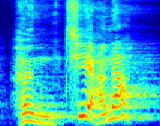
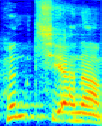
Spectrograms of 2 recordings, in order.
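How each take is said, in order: First: It is said in a lively, energetic way. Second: It is said in a dull, flat way. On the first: The speaker calls it right. "이래야지" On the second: The speaker calls it wrong. "막 그게 좀 재미없잖아요"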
